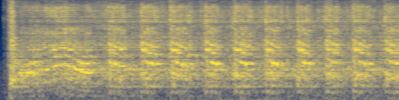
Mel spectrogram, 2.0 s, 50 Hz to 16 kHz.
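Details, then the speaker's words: 1980 Dodge D150 truck, first start after new fuel filter, fuel poured down the carb: quick uneven cranking pulses that catch but won't settle, engine dies, possibly while the float bowl is still filling; hard starting, likely from fuel starvation. "bowl still might be filling the bowl up it does that it just dies are you on the gas little bit"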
